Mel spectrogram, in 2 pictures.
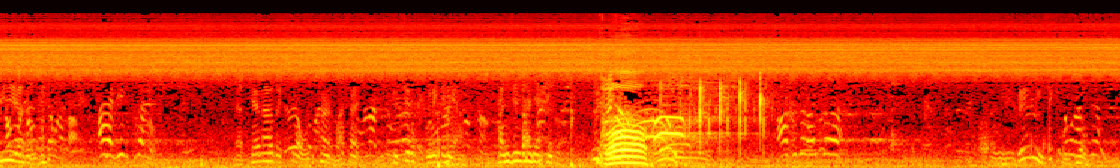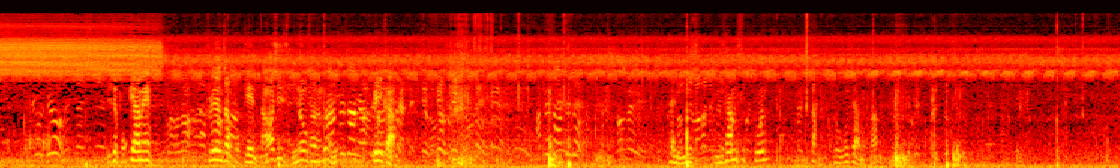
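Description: Players shout and call to each other across an open field.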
